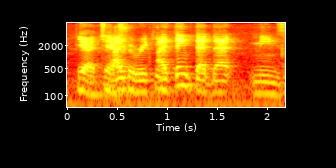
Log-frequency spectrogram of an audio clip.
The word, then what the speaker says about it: Jinchuriki: Yeah, Jinchuriki.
